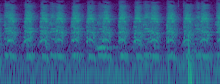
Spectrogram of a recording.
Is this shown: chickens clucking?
yes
